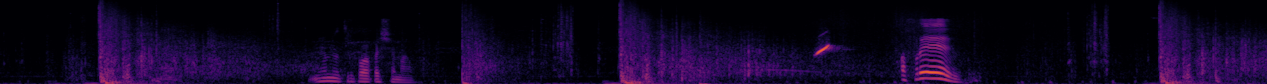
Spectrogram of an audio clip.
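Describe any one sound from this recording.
A rifle fires with a sharp bang.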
